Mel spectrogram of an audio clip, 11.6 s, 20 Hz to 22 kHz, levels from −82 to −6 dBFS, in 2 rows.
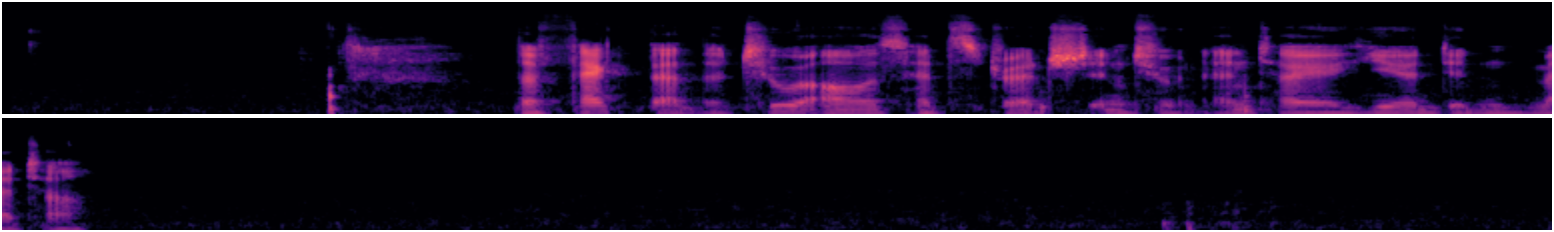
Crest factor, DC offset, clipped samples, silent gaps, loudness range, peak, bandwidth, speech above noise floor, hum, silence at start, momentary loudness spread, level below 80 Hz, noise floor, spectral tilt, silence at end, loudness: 30 dB; under 0.1%; under 0.1%; none; 14 LU; -10 dBFS; 14 kHz; 37 dB; none; 1.2 s; 15 LU; -74 dBFS; -74 dBFS; -1 dB/octave; 1.45 s; -35 LUFS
